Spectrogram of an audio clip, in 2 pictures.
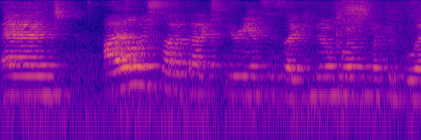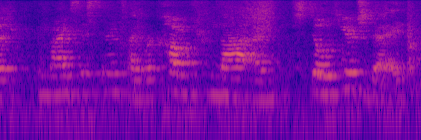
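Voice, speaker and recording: A woman's voice: on the high side, fairly even intonation, fast talker, distant mic, background noise. Brazilian teen girl presenting in echoey room. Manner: casual, many fillers and "like". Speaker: student presenter. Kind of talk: class presentation.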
